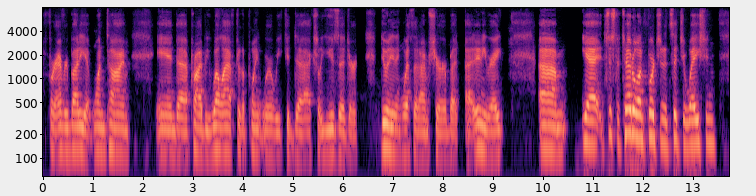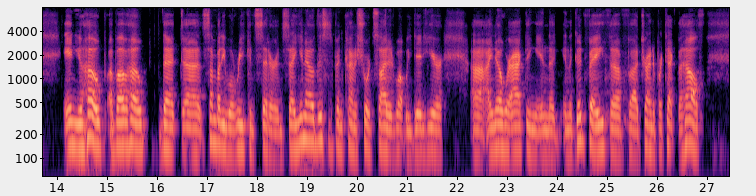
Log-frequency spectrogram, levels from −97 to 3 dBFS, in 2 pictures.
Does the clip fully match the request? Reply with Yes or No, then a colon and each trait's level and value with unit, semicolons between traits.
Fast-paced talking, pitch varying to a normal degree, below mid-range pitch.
No: average, 180 wpm; average, 3.2 semitones; low, 125 Hz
